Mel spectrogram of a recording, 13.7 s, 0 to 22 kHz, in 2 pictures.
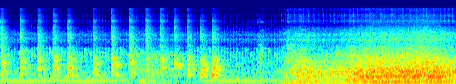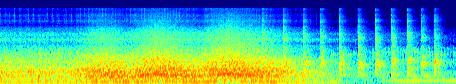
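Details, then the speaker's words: Toyota Kijang 2L diesel after full engine overhaul for low compression and abnormal noise, stock exhaust, first test run: steady, even diesel clatter at idle with no misses or knocks under passing music; smooth, healthy engine. "suaranya Udah halus ini adalah suaranya jadi suaranya itu knalpot standart"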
